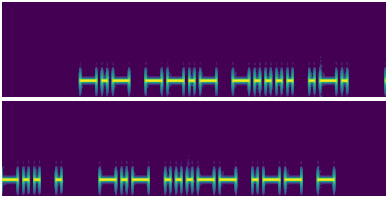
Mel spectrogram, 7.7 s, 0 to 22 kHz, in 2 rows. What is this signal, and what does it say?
Morse code, heard as a keyed tone, about 22 wpm, 700 Hz. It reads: KQ6R DE K3WT
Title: USA Callsign DE Callsign - 4 Characters - 22wpm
